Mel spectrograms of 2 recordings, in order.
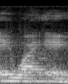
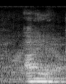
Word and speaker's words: Aya: like my little girlfriend, the character's name was spelled A-Y-A, which is what? Aya, correct. But I had to say her name was Aya. And I was like, no, that's not the way that name sounds at all.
